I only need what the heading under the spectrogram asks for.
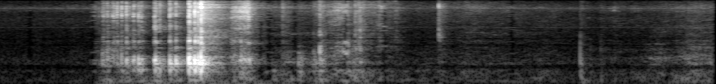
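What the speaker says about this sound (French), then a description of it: "couper déjà ici jusqu'à la première rainure" Scissors cutting paper up to a score line in a craft project, heard as close, quick snipping and rasping for about a second and a half, then a few faint isolated clicks.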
